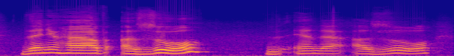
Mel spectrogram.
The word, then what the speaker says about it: Azul: you have Azul and Azul the Z almost like Zoo Azul and then uh that's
